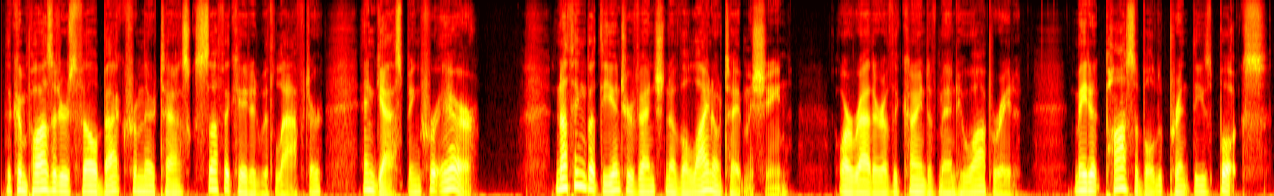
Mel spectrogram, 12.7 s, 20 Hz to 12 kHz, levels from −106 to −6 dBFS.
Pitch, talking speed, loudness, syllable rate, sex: 110 Hz, 175 wpm, -20 LUFS, 6.0 syllables/s, male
